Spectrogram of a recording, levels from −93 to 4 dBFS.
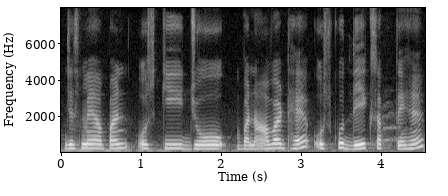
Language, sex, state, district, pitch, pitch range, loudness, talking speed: Hindi, female, Madhya Pradesh, Katni, 225 Hz, 215-235 Hz, -14 LUFS, 130 wpm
